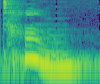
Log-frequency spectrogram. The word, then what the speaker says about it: tongue: Words like guitar and guilty and tongue and guard, colleague, guess. It's also not usually pronounced in adverbs like beautifully, wonderfully.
